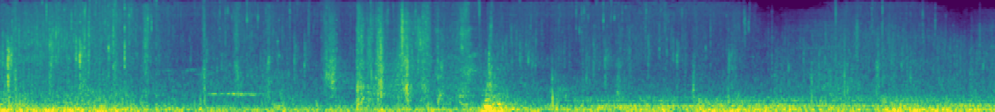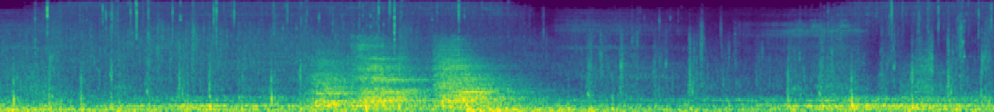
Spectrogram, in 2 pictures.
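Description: A torch flame crackles and roars steadily.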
